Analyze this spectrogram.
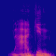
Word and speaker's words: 낙인: 낙인, 원래 락인인데 지질 낙자예요. 불화자가 보이시죠? 그죠? 두음 법칙에 의해서 낙인으로 이렇게 발음합니다.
